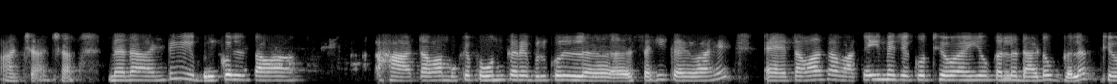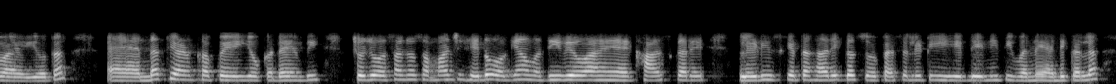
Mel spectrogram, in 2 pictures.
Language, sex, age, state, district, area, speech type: Sindhi, female, 45-60, Gujarat, Kutch, urban, conversation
